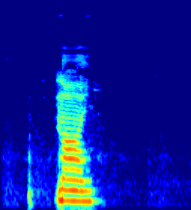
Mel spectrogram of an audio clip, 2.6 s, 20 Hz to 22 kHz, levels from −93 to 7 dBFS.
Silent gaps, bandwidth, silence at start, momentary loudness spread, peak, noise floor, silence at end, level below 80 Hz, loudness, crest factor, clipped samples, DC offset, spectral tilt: none; 7.2 kHz; 0.4 s; 24 LU; -2 dBFS; -79 dBFS; 1.3 s; -62 dBFS; -15 LUFS; 18 dB; under 0.1%; under 0.1%; -8.5 dB/octave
